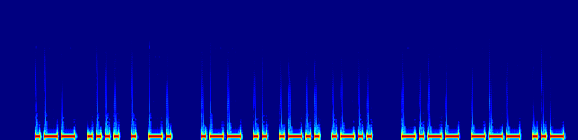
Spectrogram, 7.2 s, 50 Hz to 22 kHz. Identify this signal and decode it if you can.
Morse code, heard as a keyed tone, about 21 wpm, 700 Hz. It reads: WHEN WILL YOU
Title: Sentences from Top 1000 Words - Review Part 6 - 22wpm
